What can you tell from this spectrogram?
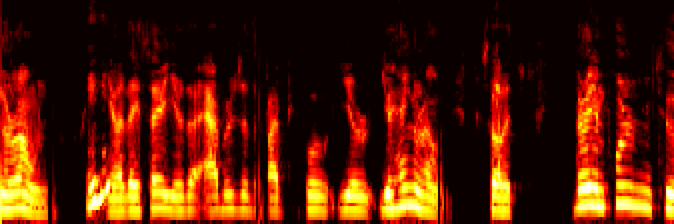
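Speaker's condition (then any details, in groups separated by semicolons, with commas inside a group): Cerebral palsy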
